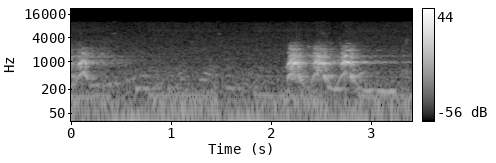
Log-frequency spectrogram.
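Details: Village dog left waiting for its owner on a winter night, a single bark followed by a quick run of three barks, with a low hum in the background.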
